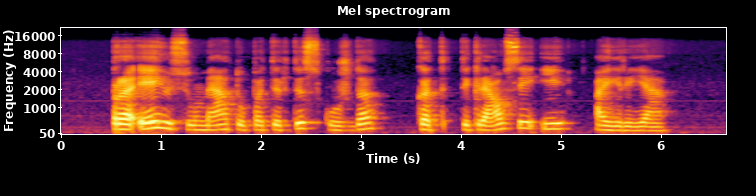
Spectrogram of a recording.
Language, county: Lithuanian, Panevėžys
